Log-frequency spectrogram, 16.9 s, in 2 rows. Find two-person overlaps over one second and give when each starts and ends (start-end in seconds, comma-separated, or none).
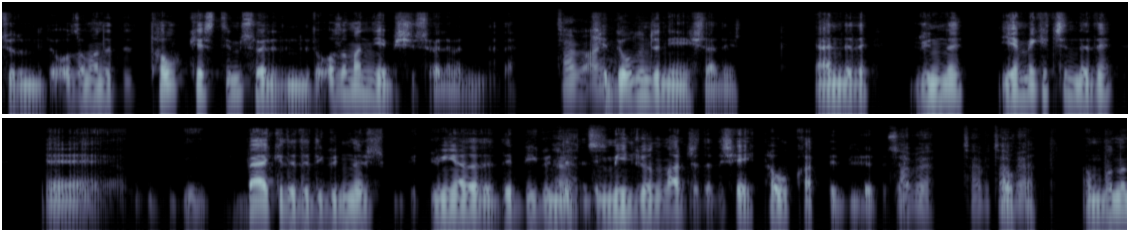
none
